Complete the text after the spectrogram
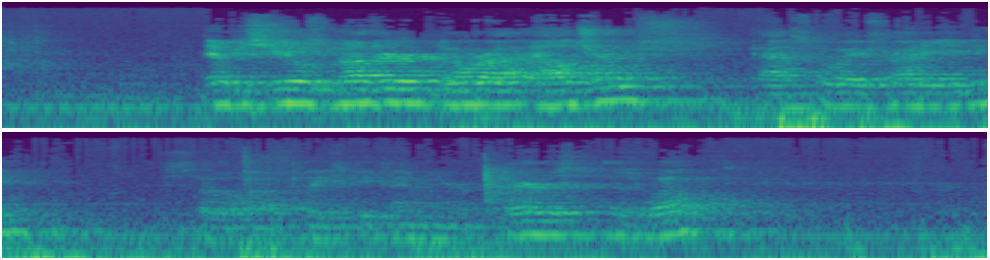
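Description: An elderly man speaks through a handheld microphone in a large echoing hall.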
